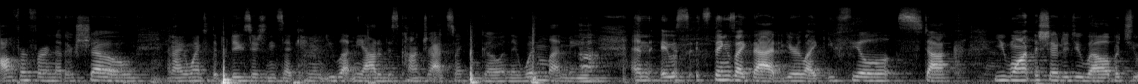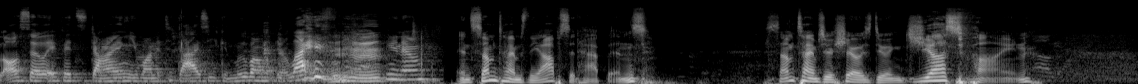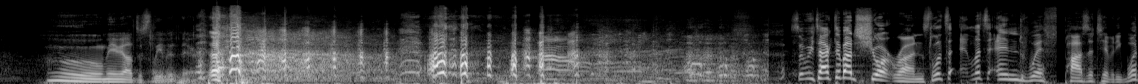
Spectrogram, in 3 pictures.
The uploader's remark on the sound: Before a live audience at BroadwayCon.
